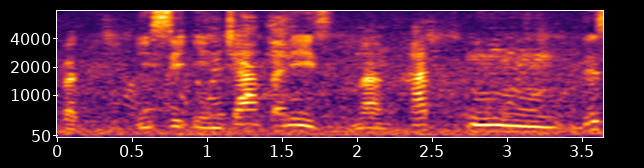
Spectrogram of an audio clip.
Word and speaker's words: Manhattan: You know, most Japanese will pronounce this Manhattan. Maybe like Cambodians, huh? Same thing. Before maybe you would have read it Manhattan, something like that.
